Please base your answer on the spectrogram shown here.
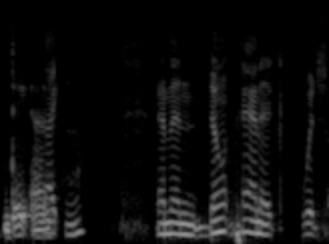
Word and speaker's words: Dayton: says Shrug, and then Dayton, kind of the way we pronounce it, Date, glottal stop, in. Dayton.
